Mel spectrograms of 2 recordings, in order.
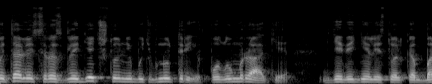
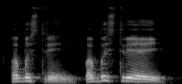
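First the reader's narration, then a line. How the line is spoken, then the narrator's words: Shouting. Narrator (Russian): кричал Женаро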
